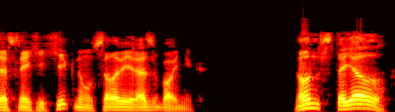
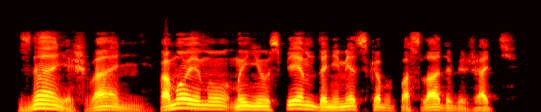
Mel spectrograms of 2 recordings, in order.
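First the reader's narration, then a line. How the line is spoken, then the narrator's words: Resigned sigh. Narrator (Russian): обреченно вздохнул Виталик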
